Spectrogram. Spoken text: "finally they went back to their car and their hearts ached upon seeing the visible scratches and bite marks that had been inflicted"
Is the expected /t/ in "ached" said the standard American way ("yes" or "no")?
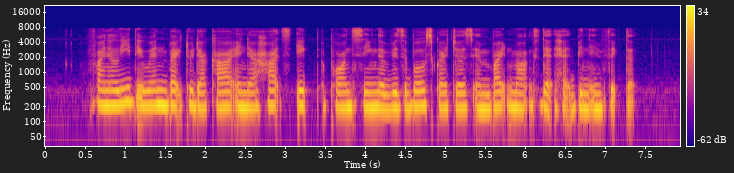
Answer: yes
